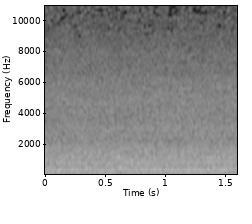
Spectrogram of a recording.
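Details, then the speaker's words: 2012 Mazda 6 3.7 L, cool engine just started: cooling fan ramps almost instantly to a loud, steady airy roar, pulsing and speeding up, also running briefly after key-off; coolant temperature normal; faulty fan control module overdriving fan, fixed by replacing module. "It started up and almost instantly it's going up to high speeds, and then it'll run like that and pulsate, and you can kind of hear it picking up right now."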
